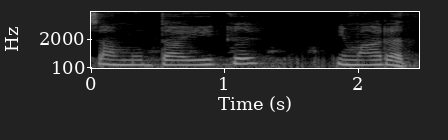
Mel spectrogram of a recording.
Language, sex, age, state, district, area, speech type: Goan Konkani, female, 30-45, Goa, Murmgao, rural, spontaneous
